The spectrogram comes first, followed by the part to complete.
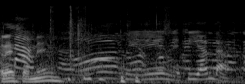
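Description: Speech only: several people talking with unclear words, some of the voices high-pitched.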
